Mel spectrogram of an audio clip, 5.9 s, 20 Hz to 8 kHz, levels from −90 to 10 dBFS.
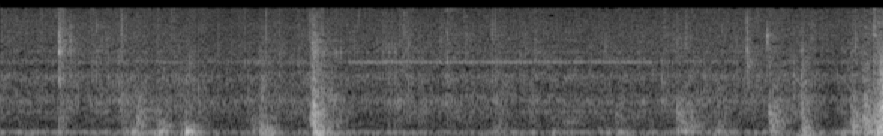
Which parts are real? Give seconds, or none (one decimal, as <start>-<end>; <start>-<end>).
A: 0.0-1.2; 2.0-5.9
